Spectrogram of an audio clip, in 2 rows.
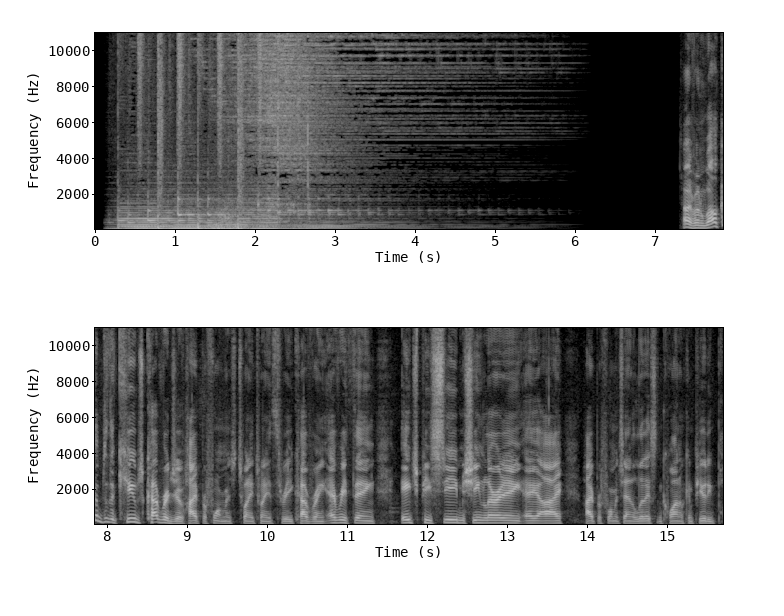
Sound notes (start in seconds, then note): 0.2 instrumental intro music; 1.6 rocket whoosh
